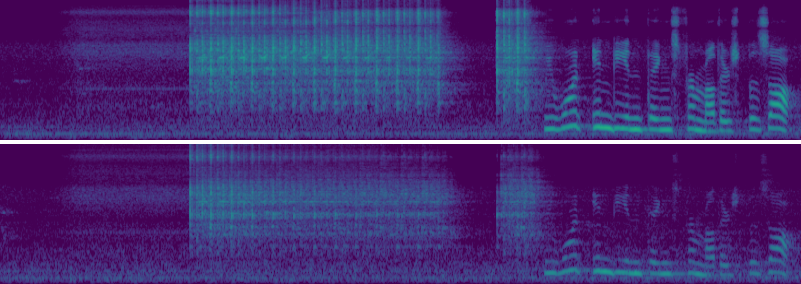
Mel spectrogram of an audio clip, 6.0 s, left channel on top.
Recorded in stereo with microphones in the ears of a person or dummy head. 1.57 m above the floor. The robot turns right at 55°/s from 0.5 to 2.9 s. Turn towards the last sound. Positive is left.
turn(degrees=40)  # may be behind; listen again after turning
